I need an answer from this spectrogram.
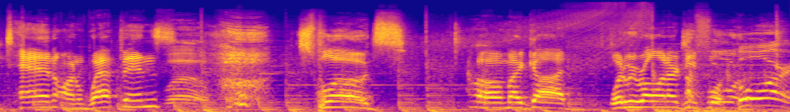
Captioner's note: gasps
